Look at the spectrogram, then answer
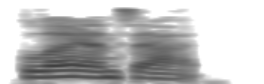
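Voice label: "glance at", English, British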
